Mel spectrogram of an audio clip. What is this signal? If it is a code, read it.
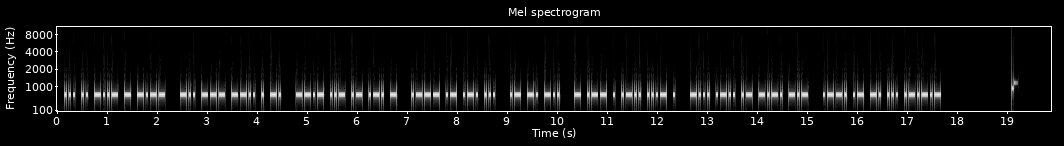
Morse code, heard as a keyed tone, about 28 wpm, 700 Hz. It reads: SIXTY DOZEN QUART JARS AND TWELVE BLACK PANS.
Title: Pangram Challenge v2 - 28wpm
